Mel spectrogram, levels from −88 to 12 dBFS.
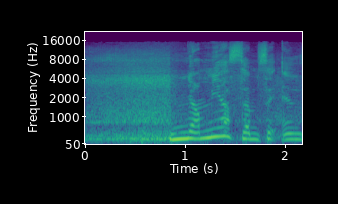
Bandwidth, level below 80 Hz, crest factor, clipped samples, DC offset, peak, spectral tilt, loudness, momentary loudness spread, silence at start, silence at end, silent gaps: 15.5 kHz; -54 dBFS; 12 dB; under 0.1%; under 0.1%; -4 dBFS; -4 dB/octave; -17 LUFS; 8 LU; 0 s; 0 s; none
